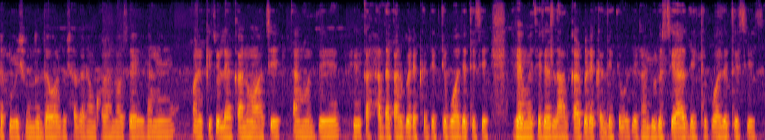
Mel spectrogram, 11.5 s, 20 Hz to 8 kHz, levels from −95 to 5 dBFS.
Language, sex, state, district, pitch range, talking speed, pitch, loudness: Bengali, male, West Bengal, Purulia, 105-110 Hz, 165 wpm, 110 Hz, -21 LUFS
